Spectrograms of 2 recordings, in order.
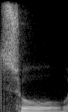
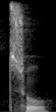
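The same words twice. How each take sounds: First: The vowel is lax and short. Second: The vowel is tense and rounded. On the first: The speaker calls it wrong. "So this isn't zu" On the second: The speaker calls it right. "it's zu, that's called a tense vowel"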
